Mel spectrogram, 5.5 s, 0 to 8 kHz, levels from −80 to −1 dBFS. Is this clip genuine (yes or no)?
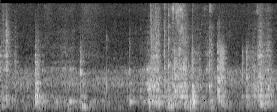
yes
